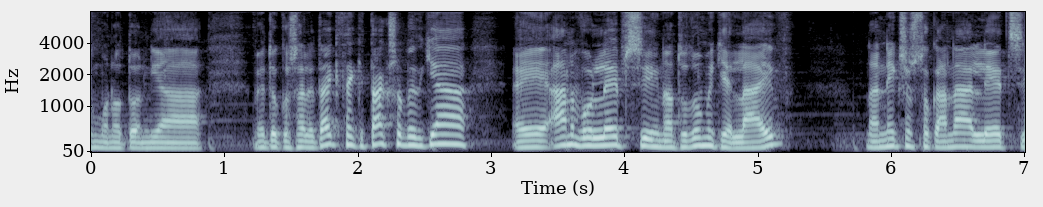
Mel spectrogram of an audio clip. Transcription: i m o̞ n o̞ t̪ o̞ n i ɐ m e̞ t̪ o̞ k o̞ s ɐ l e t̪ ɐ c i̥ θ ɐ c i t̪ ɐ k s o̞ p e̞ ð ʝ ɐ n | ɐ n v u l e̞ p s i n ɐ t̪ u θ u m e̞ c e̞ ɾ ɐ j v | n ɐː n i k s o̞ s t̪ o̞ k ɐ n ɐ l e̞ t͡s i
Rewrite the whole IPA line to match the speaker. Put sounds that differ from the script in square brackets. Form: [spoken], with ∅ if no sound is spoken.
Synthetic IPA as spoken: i m o̞ n o̞ t̪ o̞ n i ɐ m e̞ t̪ o̞ k o̞ s ɐ l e t̪ ɐ c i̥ θ ɐ c i t̪ ɐ k s o̞ p e̞ ð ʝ ɐ [∅] | ɐ n v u l e̞ p s i n ɐ t̪ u [ð] u m e̞ c e̞ [l] ɐ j v | n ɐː n i k s o̞ s t̪ o̞ k ɐ n ɐ l e̞ t͡s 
